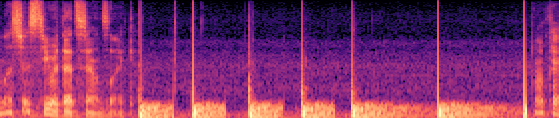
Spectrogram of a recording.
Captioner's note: repetitive pulsing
